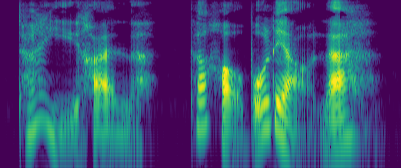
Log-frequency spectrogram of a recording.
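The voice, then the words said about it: Quiet muttering voice. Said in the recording (Chinese): “死神小声嘀咕了一句”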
